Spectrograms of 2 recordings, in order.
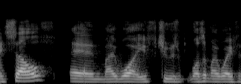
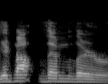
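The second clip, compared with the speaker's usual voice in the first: poor, fake put-on Texas accent. Imitating her practicing in the back before the border, bad put-on texas accent. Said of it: "use Texas accents".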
